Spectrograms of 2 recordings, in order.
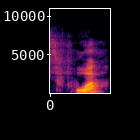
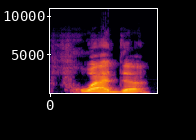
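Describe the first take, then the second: First: The final D is silent. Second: The final D sound is pronounced. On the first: The speaker calls it right. "It is froid" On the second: The speaker calls it wrong. "it's not froide"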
